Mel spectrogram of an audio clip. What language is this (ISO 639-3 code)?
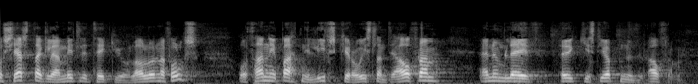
isl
